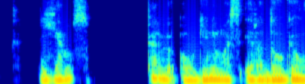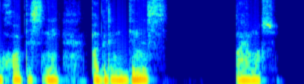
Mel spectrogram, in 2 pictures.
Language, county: Lithuanian, Utena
